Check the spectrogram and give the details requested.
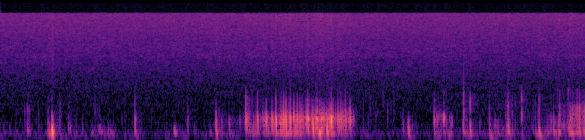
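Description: Gurgling, bubbling clicks and a longer low growl from the belly; ordinary hunger stomach rumbling.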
